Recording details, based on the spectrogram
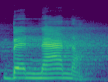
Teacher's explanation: in the word banana, so the stress is on the second syllable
